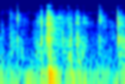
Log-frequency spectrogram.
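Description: A Mamba candy wrapper being torn open, a quiet series of short crinkling and tearing bursts close by with one sharper rip in the middle, no talking.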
